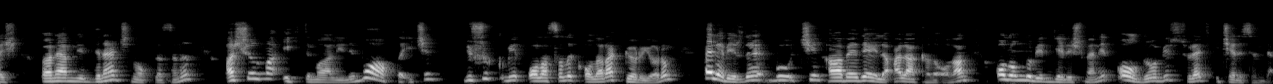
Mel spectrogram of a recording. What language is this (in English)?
Turkish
